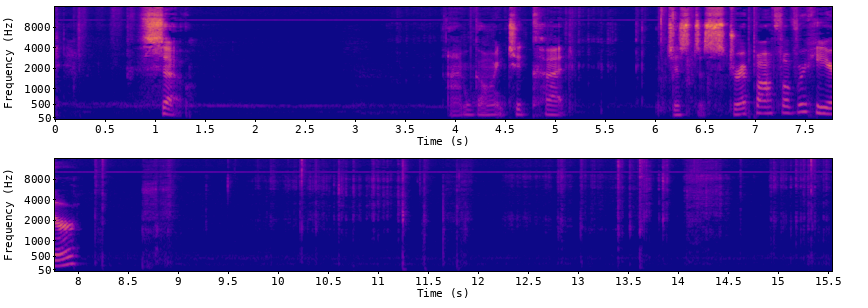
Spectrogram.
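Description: Scissors snip through paper.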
